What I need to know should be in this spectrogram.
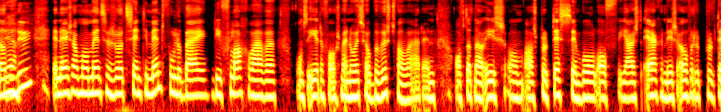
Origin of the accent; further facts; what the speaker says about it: Friesland, Netherlands; als ik door Friesland rijd, waar ik vandaan kom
